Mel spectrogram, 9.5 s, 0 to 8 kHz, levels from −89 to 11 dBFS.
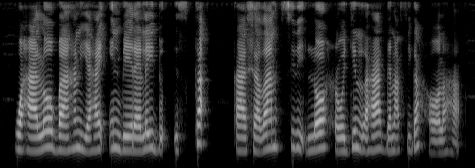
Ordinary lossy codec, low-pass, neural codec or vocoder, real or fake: none; none; none; real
